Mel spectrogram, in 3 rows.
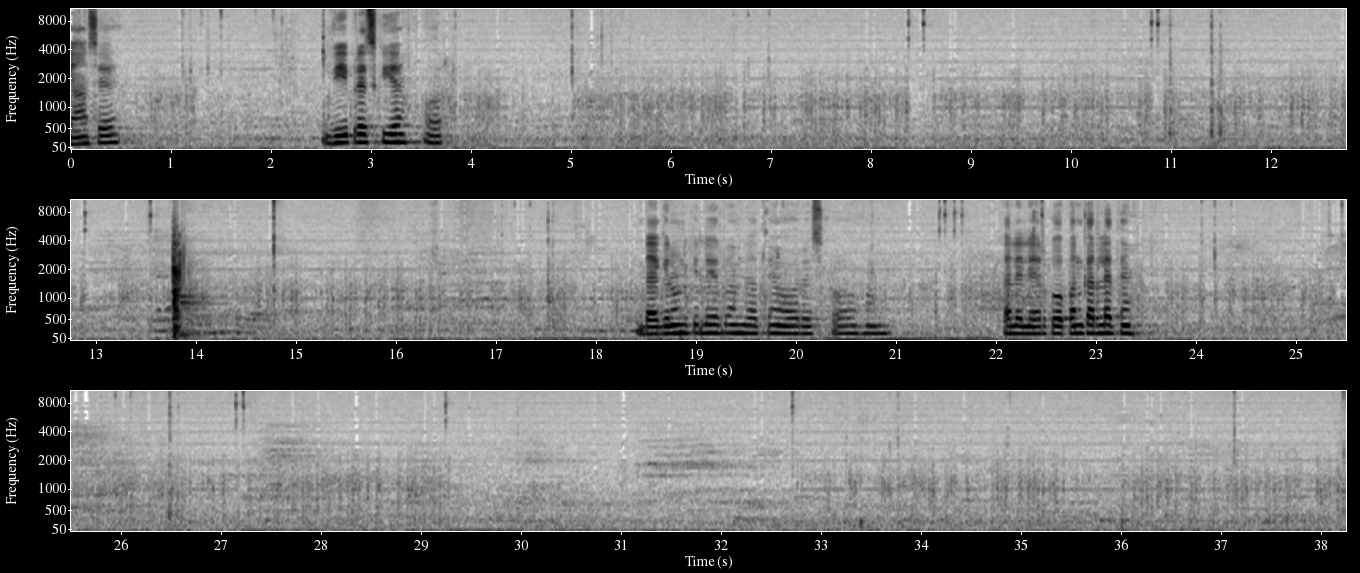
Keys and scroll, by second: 2.5 v, 3.8 Left, 6.6 ctrl+=, 14.7 Escape, 17.1 ctrl+-, 19.7 ctrl+=, 24.1 ctrl+=, 25.4 ctrl+-, 34.6 ctrl+j, 37.1 Left.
